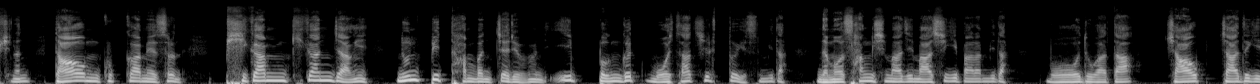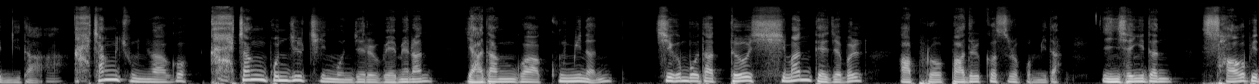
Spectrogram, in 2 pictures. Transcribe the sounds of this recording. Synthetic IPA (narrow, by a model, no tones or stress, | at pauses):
pɕ͈inɯn | taɯmkuk̚k͈amesʰʌɯn | pʰiɡamɡiɡand͡ʑaŋi | nunp͈it̚hambʌnt͡ɕ͈eɾibomjʌnipɯŋɡɯt̚mosʰat͡ɕʰiɾt͈ois͈ɯmɲida | nʌmʌsʰaŋɕʰimɦad͡ʑimaɕʰiɡipaɾamɲida | moduɡata | t͡ɕaɯp̚t͡ɕadɯɡimɲida̰kad͡ʑaŋt͡ɕuŋɲoɦaɡo | kad͡ʑaŋpond͡ʑiɭt͡ɕ͈ʰiɡinmund͡ʑe̞ɾɯɭwe̞mjʌnɦan | jadaŋɡwakuŋminɯn | t͡ɕiɡɯmbodatɯɕimante̞d͡ʑʌbɯɭ | apʰɯɾopadɯɭk͈ʌsʰɯɾopomɲida | insʰe̞ŋidɯn | sʰaʌbi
